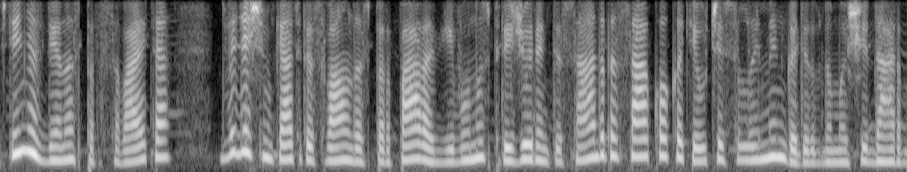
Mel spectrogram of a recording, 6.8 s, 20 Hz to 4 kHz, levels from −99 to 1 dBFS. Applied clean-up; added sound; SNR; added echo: none; none; none; none.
